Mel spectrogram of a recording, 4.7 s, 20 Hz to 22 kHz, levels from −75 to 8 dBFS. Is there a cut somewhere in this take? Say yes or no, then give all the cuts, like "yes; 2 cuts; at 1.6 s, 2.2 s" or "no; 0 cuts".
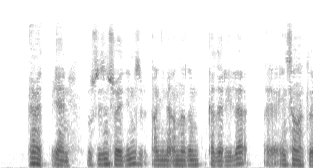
yes; 1 cut; at 3.1 s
